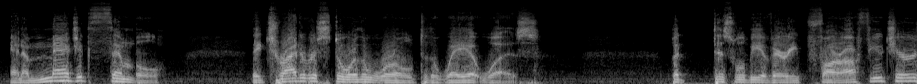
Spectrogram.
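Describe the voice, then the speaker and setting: A man hosting a casual comedic commentary video, pitching ideas in a wry, sarcastic, opinionated way. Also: slightly rough.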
